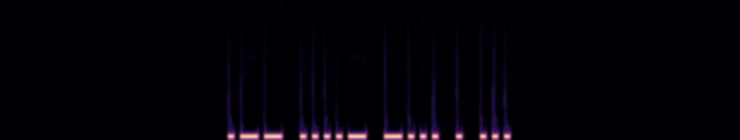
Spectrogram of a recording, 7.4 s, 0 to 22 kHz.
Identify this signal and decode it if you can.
Morse code, heard as a keyed tone, about 20 wpm, 700 Hz. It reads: W4BES
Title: USA Call Signs - 5 Characters - Repeated 2x - 20wpm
